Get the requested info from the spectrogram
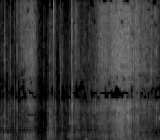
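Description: A cardboard shipping box being worked open by hand: scraping and tearing at the tape and cardboard, a little louder in the second half.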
